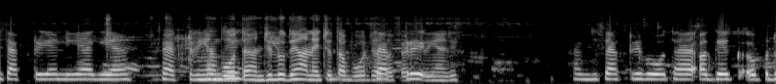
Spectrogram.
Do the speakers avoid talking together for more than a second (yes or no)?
yes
